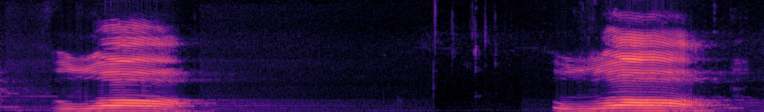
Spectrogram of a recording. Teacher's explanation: ثا ذال غا، یہ تینوں ایک ہی جگہ سے ادا ہوتے ہیں، لیکن غا کو موٹا پڑھنا ہے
